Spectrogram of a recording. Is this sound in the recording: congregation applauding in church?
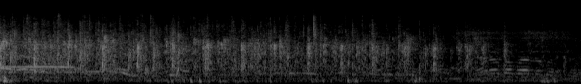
yes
